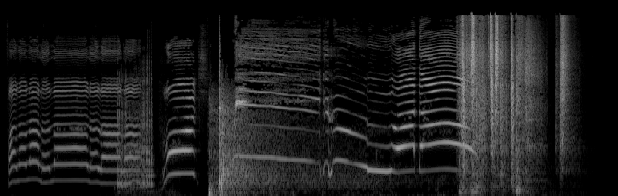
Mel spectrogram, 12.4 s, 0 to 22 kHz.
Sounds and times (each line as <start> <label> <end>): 4.2 catapult 7.6
4.2 rocket 11.6
4.2 crash 11.6
8.3 catapult 11.6
8.3 elves having way too much fun with a catapult 11.5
